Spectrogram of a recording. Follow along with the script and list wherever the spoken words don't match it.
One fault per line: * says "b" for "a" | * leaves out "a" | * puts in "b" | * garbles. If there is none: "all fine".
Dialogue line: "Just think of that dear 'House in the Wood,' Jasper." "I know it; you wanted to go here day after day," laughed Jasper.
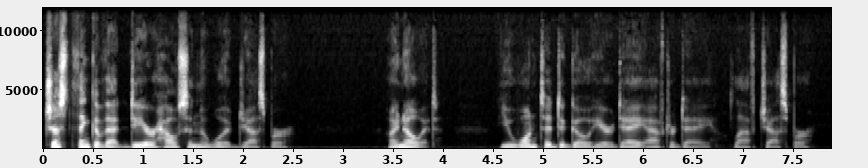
all fine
